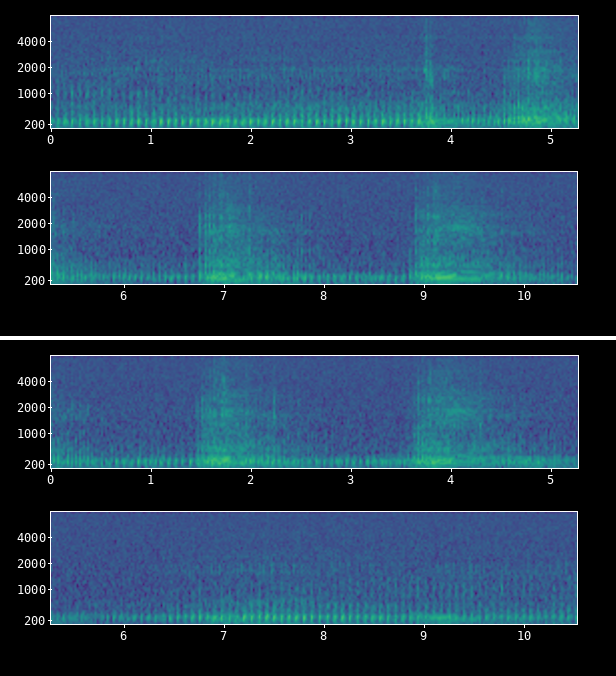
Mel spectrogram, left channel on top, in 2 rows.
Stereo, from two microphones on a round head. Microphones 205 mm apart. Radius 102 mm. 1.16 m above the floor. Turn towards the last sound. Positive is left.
No sound to turn to.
